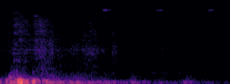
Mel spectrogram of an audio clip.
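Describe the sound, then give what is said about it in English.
A voice imitates a gunshot: one short, punchy burst with a heavy low thump that quickly trails off into a soft rumble, followed by a faint small pop. “You hear right, fucking that, gunshot.”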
